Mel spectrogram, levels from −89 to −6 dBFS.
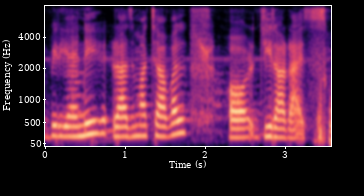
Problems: constant background noise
